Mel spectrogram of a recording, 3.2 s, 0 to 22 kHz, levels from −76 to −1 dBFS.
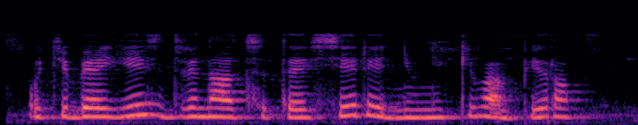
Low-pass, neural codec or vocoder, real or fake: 7.2 kHz; none; real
